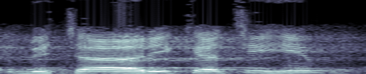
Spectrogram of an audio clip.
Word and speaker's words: بتاركتهم: بتاركتهم ولست بتاركتهم. – أحسن الله. – هي ربما في بعض النسخ تكتب بالتاء بعدها الراء مباشرة لكنها تنطق بالألف. – نعم. قالت ولست بتاركتهم هكذا وهكذا إن إنما هم بني.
